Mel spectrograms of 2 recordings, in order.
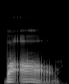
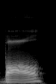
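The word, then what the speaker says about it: Baal: from what I've read the way you say it in the original Hebrew because it's a Hebrew word is ba'al that's how you say it there but the English pronunciation can be either ball or Bale depending on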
